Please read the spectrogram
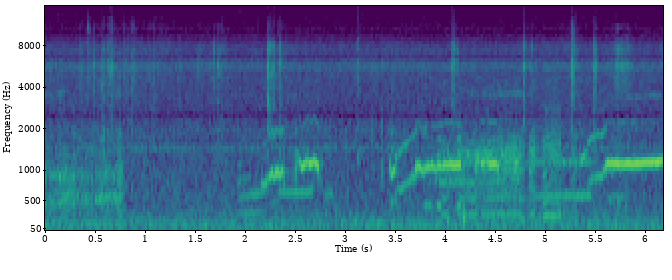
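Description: Several chickens clucking and calling, their calls rising and wavering from about two seconds in, ending in one long held call.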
